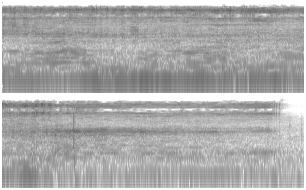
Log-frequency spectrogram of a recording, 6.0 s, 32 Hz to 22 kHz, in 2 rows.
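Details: Atlas U25B model locomotive running incorrectly: buzzy motor whine with a rhythmic rattle about twice a second that fades as it slows; abnormal running noise, cause unknown.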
